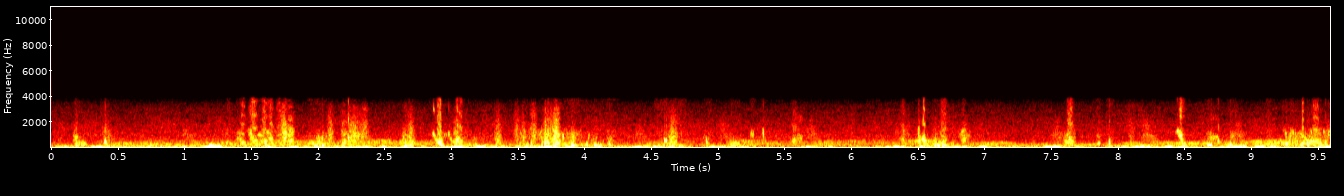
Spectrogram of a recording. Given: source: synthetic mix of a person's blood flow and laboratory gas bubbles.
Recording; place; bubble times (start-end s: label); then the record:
Doppler ultrasound of blood flow; subclavian vein
0.15-0.28 s: bubbles
0.36-0.45 s: bubbles
1.30-1.35 s: bubbles
1.38-1.69 s: bubbles
1.92-2.09 s: bubbles
2.19-2.27 s: bubbles
2.62-2.71 s: bubbles
2.82-3.21 s: bubbles
3.48-4.27 s: bubbles
4.52-4.77 s: bubbles
4.88-4.96 s: bubbles
5.08-5.18 s: bubbles
5.23-5.38 s: bubbles
5.55-5.64 s: bubbles
6.37-6.43 s: bubbles
6.47-6.91 s: bubbles
7.58-7.71 s: bubbles
7.83-7.88 s: bubbles
7.91-7.98 s: bubbles
8.42-8.56 s: bubbles
8.58-8.90 s: bubbles
9.10-9.60 s: bubbles
From the record:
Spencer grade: 3 (all of the cardiac periods contain showers or single bubble signals, but not dominating or overriding the cardiac motion signals); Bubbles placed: anywhere in the cardiac cycle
